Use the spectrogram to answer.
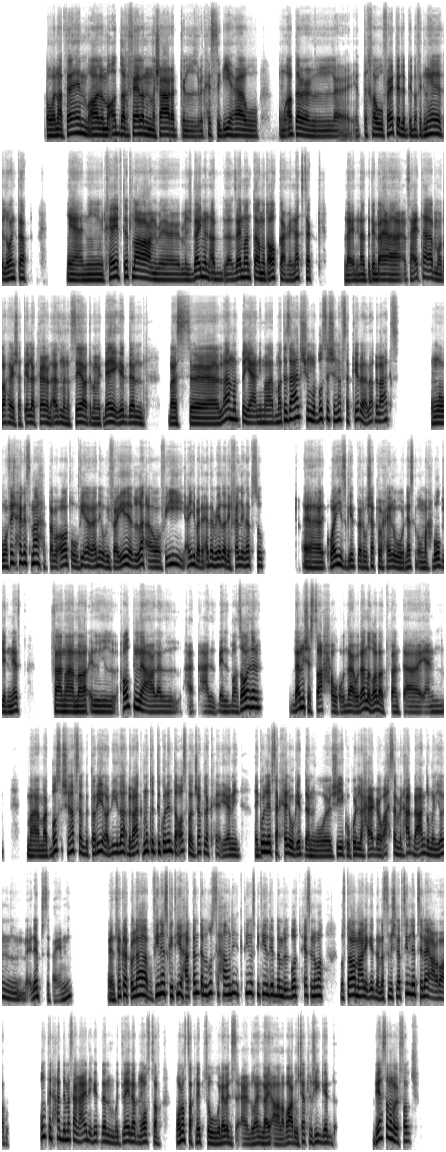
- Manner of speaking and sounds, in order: unintelligible speech
- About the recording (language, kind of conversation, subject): Arabic, advice, ليه بلاقي نفسي دايمًا بقارن نفسي بالناس وبحس إن ثقتي في نفسي ناقصة؟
